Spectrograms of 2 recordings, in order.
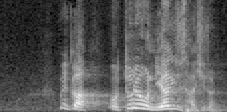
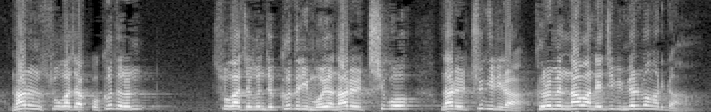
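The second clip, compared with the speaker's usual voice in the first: fearful Jacob's lament; 2 semitones higher, 7 dB louder, slower than usual. Retold or imitated. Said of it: "이렇게 말하거든요".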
